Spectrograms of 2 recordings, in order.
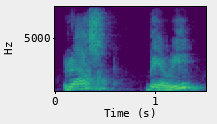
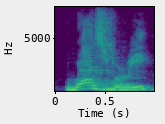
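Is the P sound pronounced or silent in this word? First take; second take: pronounced; silent. First: The P sound is pronounced in the middle. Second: The P sound is silent in the middle. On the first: The speaker calls it wrong. "We don't say ... raspberry" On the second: The speaker calls it right. "no P"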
